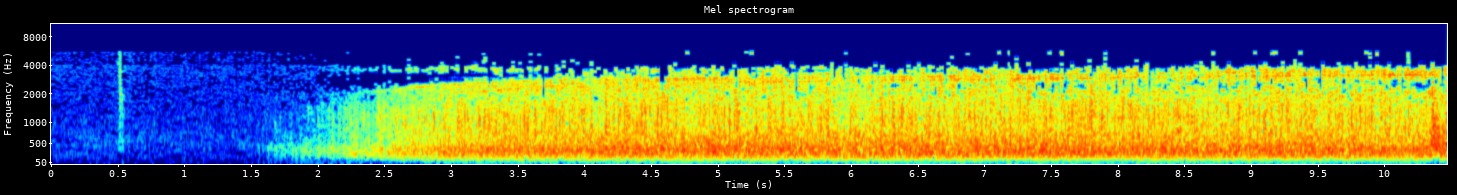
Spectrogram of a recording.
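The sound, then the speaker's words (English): A single sharp click, then an engine roars to life during an engine test, swelling over a second into a loud, steady, rushing blast of flame that holds unbroken to the end. No one speaks. “The flame's fantastic. I can hear it.”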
